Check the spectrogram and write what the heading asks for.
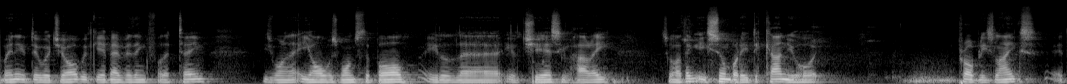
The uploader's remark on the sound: Live at The Isis. This is the first live podcast we've done. We recorded in front of a live audience at the Isis, Sunderland. There may be a few pops and squeals in the wrong place, but it was live after all.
